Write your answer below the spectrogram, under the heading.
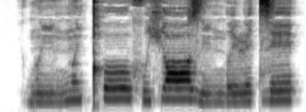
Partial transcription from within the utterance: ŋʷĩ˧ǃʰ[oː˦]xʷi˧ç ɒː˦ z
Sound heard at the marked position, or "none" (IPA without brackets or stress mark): oː˦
